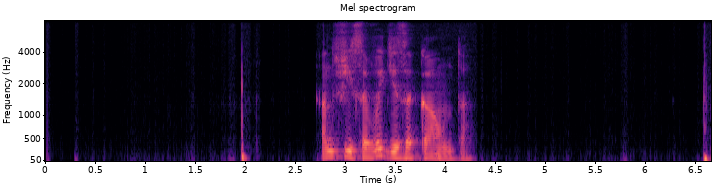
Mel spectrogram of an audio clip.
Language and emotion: Russian, angry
